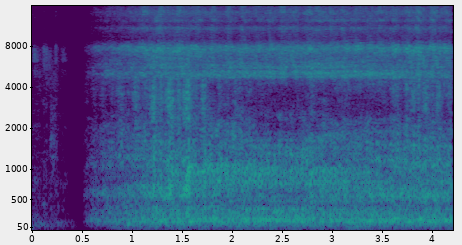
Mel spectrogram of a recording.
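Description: Small handheld butane torch hissing steadily as it is passed over wet acrylic pour paint, which is usually done to pop air bubbles and bring up cells. The hiss starts suddenly about half a second in, after a moment of silence.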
